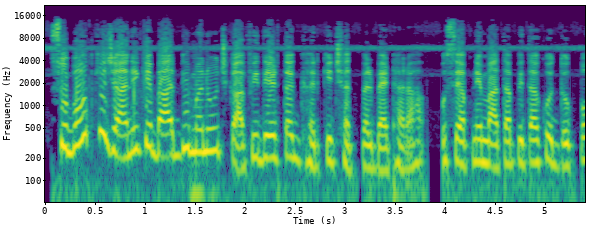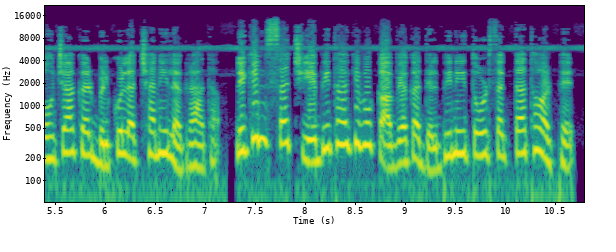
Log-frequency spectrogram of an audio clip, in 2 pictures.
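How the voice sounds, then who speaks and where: A woman's voice: mid-range voice, very animated, moderate pace, few pauses. A woman narrator reading a scripted family story in storybook style.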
